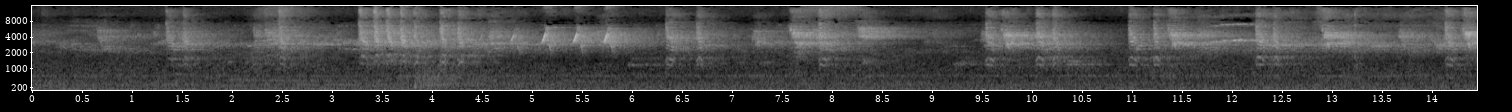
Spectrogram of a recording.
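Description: Small birds chirping on and off over a steady low background rumble.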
